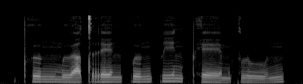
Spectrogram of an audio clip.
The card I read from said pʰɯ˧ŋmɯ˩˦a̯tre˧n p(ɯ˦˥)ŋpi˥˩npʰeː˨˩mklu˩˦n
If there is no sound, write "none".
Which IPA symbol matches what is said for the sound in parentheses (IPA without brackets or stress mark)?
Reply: ɯ˦˥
